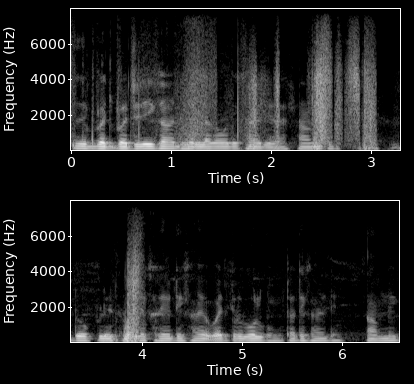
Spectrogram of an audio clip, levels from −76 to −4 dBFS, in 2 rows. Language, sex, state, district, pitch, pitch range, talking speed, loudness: Hindi, male, Madhya Pradesh, Umaria, 110 Hz, 105-110 Hz, 190 wpm, -23 LUFS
